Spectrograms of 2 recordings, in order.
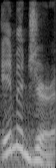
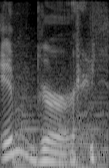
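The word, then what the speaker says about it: Imgur: Apparently, it's supposed to be pronounced Imager and not imm.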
